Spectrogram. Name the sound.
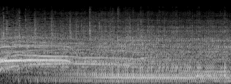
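motorcycle engine revving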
